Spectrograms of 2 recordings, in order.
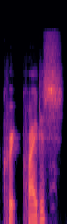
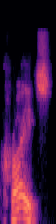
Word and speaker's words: Kreitz: Rob Kreitis. His name is Rob Kreitz. Oh, Kreitz. Okay.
